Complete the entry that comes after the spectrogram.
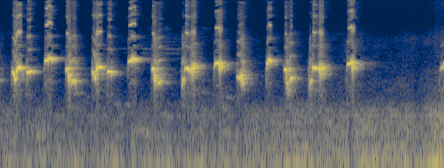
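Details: Yellow-vented bulbul in lively song, played as a lure so another bulbul replies: a steady string of about a dozen bubbly, slurred whistled notes, alternating higher and lower, ending with a brief pause.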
